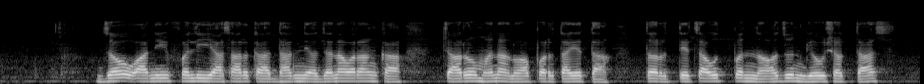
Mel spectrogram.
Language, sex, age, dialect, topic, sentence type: Marathi, male, 18-24, Southern Konkan, agriculture, statement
